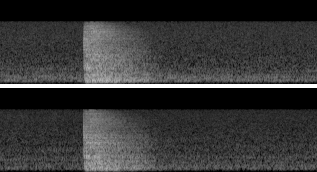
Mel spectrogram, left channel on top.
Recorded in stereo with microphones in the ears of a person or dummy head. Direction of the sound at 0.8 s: 20° right (ahead or behind).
